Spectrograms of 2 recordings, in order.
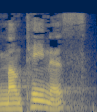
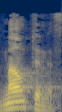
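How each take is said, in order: First: The stress is not on the first syllable. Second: The stress is on the first syllable. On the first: The speaker calls it wrong. "a lot of students say mountainous" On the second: The speaker calls it right. "with the accent on the first one"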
